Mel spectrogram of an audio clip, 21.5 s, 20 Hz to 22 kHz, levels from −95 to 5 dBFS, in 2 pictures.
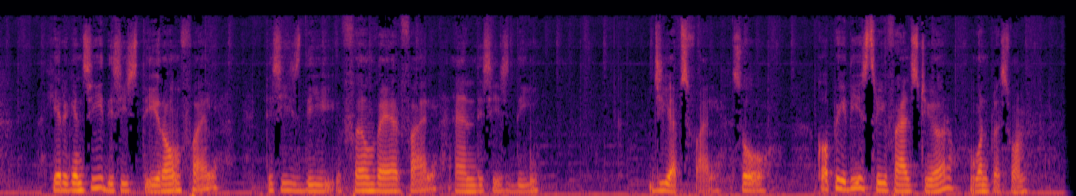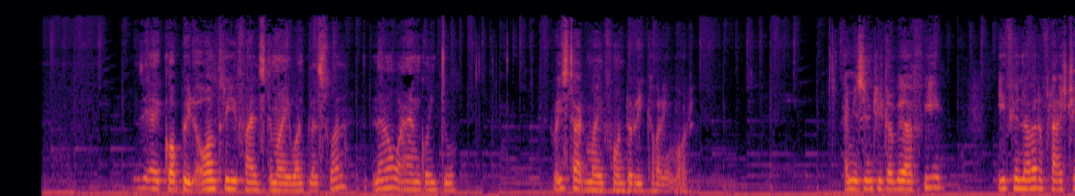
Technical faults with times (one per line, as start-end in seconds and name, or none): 10.63-11.21 call audio freeze
14.94-16.69 jitter buffer speed-up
